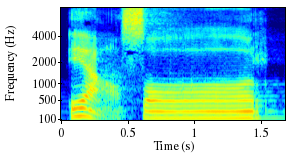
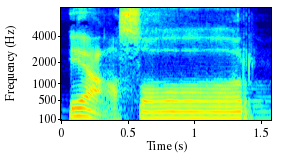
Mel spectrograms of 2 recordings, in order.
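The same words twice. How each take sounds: Both takes have the same delivery.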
